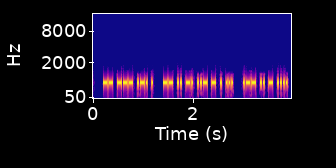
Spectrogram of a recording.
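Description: Morse code, heard as a keyed tone, about 42 wpm, 600 Hz. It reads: MORE MINUTES WITH
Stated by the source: Morse code sending of an English novel at 42 wpm.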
